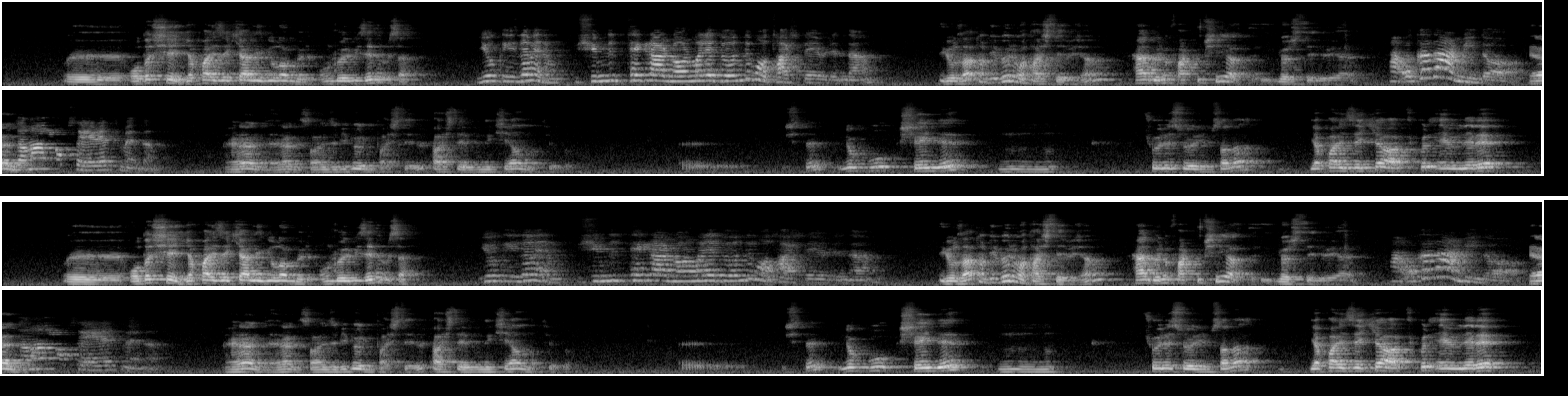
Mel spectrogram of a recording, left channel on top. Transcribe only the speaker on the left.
Yok izlemedim. Şimdi tekrar normale döndü mü o taş devrinden?
Ha o kadar mıydı o?
O zaman yok seyretmedim.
